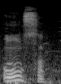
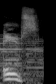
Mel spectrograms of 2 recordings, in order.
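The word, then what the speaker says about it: Homps: Pour visiter, on visite Ons. Ons? Comment tu prononces? Moi il me semble que c'est Ons, mais il faudrait demander. C'est Omps. C'est Ons, madame? Ons. D'accord, Ons. Et oui, c'est bien Omps, situé dans le département de l'Aude.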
